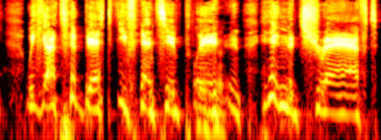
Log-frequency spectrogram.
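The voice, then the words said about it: Imitates another person's voice. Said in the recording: “That's my Chris Ballard impersonation. ... Ballard, the GM of the Colts.”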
